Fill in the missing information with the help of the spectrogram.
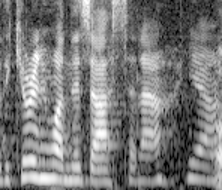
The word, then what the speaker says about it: Astana: Astana.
